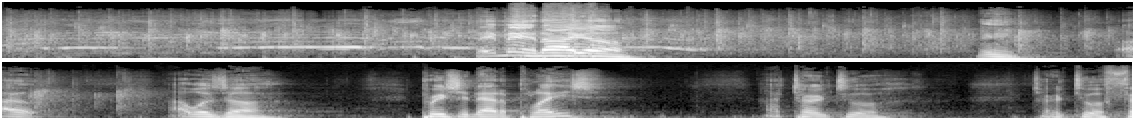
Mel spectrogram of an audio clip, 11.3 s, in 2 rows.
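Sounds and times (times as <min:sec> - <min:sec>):
audience clapping hands: 0:00.0 - 0:06.6
speech: 0:02.4 - 0:03.2, 0:04.9 - 0:05.9, 0:06.5 - 0:07.1, 0:07.8 - 0:08.7, 0:09.4 - 0:10.2, 0:10.8 - 0:11.3.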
